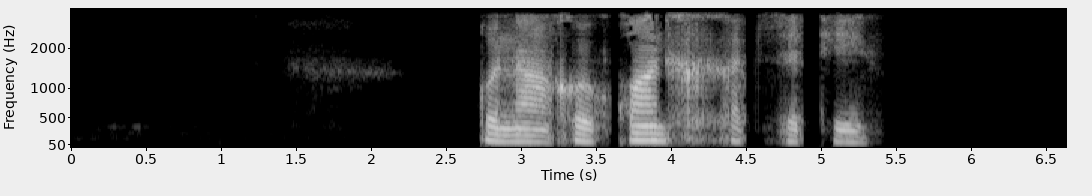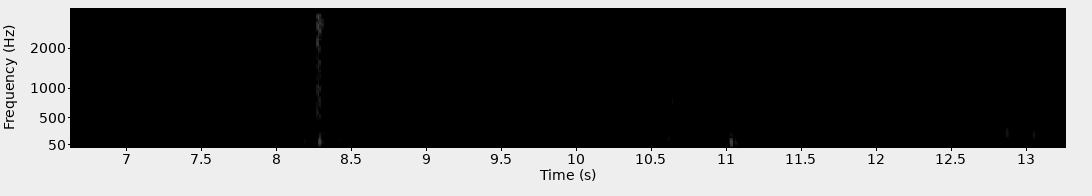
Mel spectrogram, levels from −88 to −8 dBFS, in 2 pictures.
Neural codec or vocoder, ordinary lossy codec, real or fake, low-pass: none; AAC, 16 kbps; real; 3.6 kHz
